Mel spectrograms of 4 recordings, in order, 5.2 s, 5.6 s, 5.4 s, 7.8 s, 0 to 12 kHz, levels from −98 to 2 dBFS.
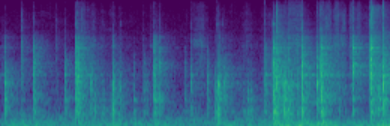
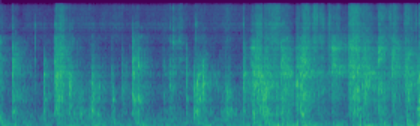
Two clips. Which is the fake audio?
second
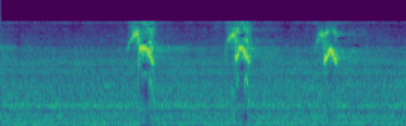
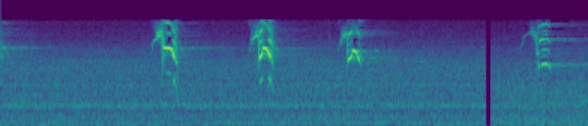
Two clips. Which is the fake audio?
first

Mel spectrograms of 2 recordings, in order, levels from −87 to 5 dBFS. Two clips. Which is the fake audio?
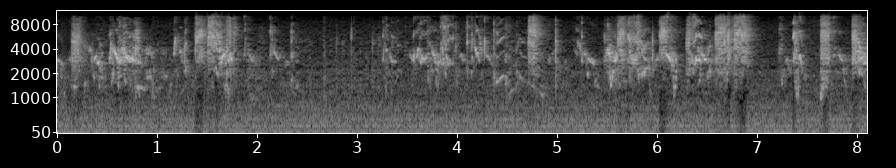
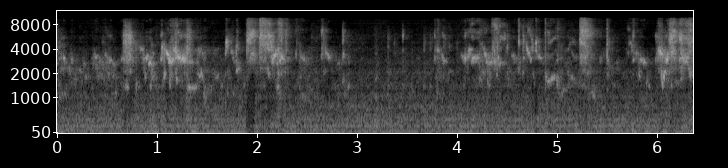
second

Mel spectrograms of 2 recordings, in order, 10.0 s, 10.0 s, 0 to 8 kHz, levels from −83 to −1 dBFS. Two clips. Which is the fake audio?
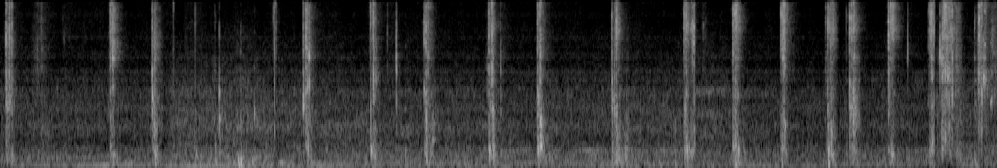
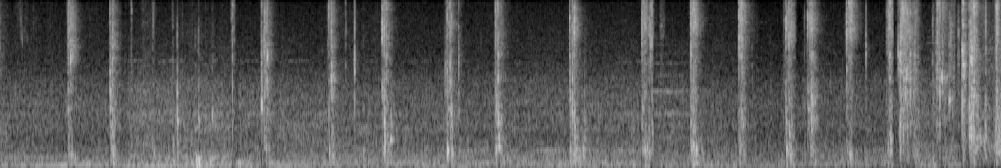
first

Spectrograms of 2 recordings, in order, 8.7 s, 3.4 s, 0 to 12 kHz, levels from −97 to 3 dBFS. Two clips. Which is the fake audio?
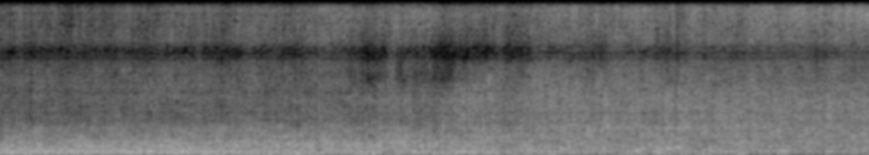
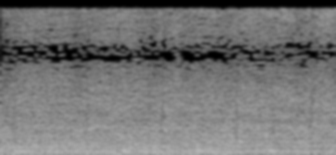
first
